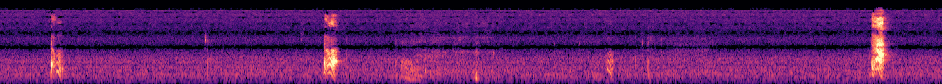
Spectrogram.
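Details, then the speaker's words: Dog with hiccups: a few short, sharp hiccup sounds spaced several seconds apart in a quiet room. "got the hiccups, little man?"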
